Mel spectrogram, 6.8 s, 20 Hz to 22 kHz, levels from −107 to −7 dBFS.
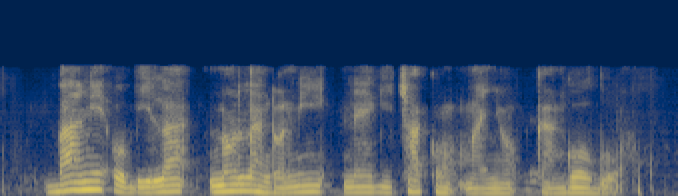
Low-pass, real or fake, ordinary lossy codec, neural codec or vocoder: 5.4 kHz; fake; AAC, 32 kbps; codec, 16 kHz, 4 kbps, X-Codec, HuBERT features, trained on general audio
